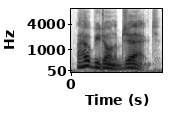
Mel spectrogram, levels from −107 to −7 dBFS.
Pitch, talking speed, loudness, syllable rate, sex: 140 Hz, 245 wpm, -16 LUFS, 5.7 syllables/s, male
